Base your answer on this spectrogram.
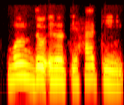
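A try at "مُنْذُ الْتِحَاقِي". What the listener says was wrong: Kalau bacanya langsung disambung ya ini. munzul tihati. Munzul tihati. Disambung saja.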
